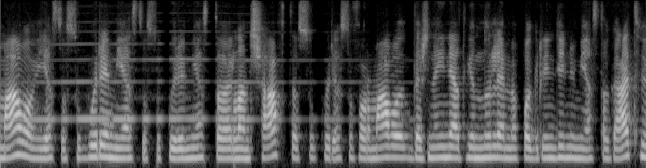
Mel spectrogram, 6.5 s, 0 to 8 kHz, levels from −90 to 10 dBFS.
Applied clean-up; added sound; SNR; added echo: neural mask model RNNoise.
